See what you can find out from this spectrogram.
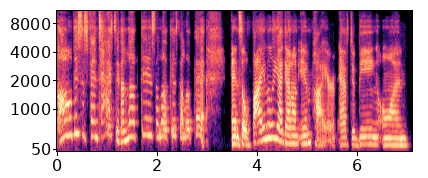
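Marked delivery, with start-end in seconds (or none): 0.0-3.0 much higher, gushing and delighted; gushing praise. Retold or imitated. Casting staff gush over her outfit in a high voice. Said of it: "they're like".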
